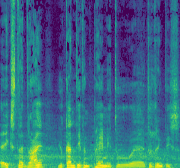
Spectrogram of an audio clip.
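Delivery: put-on Polish accent. Asked to redo a man's quote, the speaker does it in a Polish accent. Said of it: "You can do the Polish accent better".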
